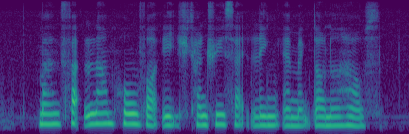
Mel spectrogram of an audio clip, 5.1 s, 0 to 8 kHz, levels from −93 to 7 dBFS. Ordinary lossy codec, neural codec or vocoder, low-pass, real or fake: none; none; none; real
